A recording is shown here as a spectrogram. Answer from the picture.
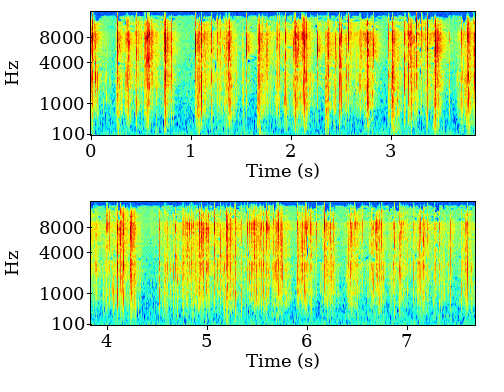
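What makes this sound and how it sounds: Fingertips press, rub and crinkle a thin clear plastic packet of guitar strings, with a paper insert and coiled strings inside, lying on carpet. The result is a dense, steady stream of bright, crisp crinkles and sharp crackles with almost no low end.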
